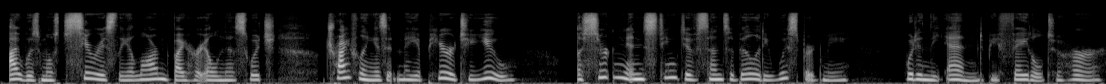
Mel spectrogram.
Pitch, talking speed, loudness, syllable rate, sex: 220 Hz, 165 wpm, -22 LUFS, 5.2 syllables/s, female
